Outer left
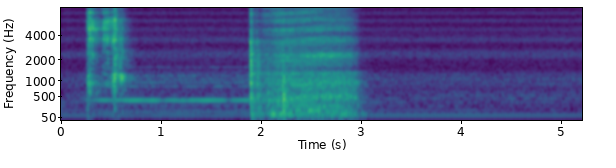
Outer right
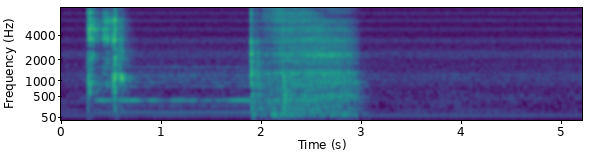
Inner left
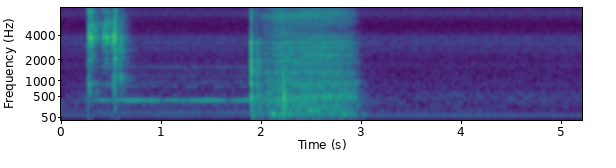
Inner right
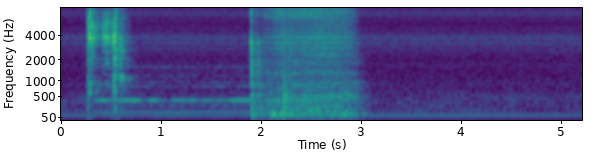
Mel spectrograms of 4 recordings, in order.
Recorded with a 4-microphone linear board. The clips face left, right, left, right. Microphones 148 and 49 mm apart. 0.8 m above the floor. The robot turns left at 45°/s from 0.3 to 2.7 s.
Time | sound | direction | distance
0.2 | tape being pulled | 10° left (ahead or behind) | 0.9 m
1.9 | a drawer | 80° left | 0.8 m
